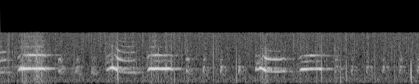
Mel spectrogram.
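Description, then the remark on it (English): Several hens cluck in short, repeated bursts as they flock round a rooster at dawn, overlapping calls rising and falling with farmyard chatter in the background and no one speaking. “The hens flock round to greet their lord and master.”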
